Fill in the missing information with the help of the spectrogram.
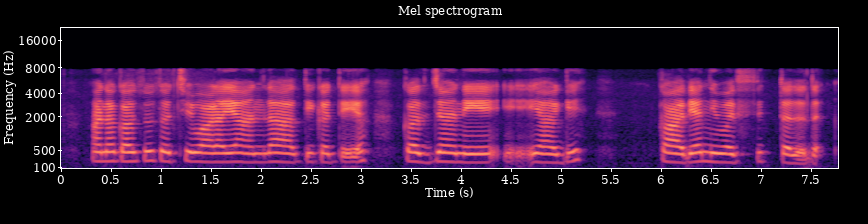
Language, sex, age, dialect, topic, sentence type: Kannada, female, 18-24, Dharwad Kannada, banking, statement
